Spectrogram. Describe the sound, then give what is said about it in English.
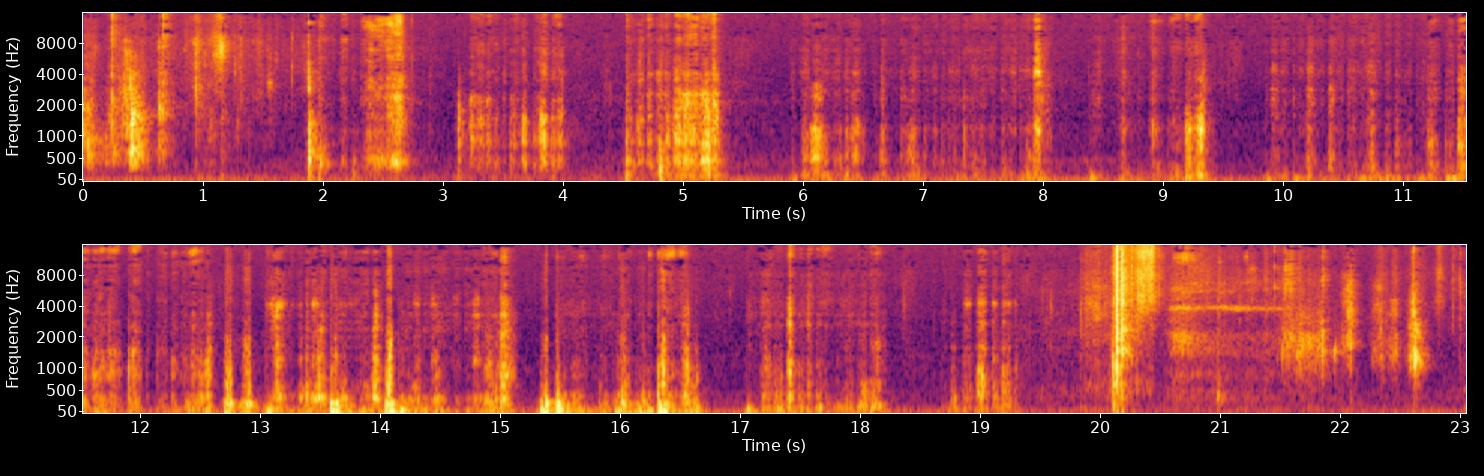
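Pen scratching on paper as something is written down: many small scratchy strokes in irregular bursts, quiet at first and busier and louder in the middle, with short pauses between strokes and no voices. “I gotta write this down.”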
